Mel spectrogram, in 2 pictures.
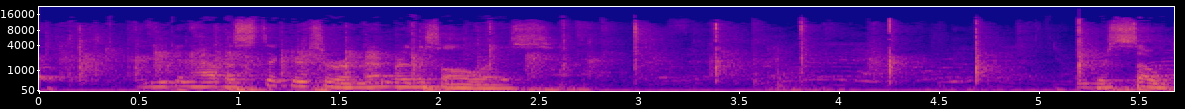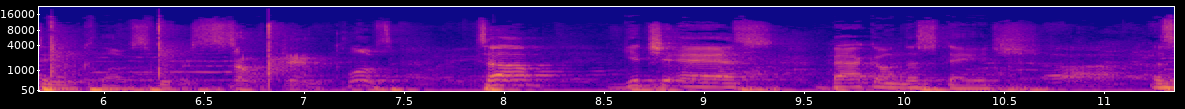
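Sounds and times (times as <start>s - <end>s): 
slow hand claps: 0.0s - 7.0s
speech: 0.5s - 2.8s, 5.3s - 11.3s
faint murmuring voices: 2.0s - 11.3s.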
